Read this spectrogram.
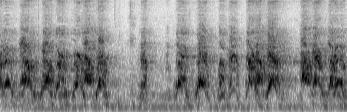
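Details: Seven-week-old English Mastiff puppies yap in quick, high, overlapping barks and yips.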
